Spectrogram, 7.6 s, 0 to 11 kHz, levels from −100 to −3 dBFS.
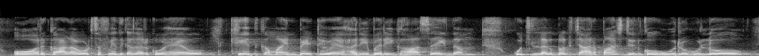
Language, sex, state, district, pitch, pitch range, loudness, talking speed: Marwari, female, Rajasthan, Nagaur, 245 Hz, 230-260 Hz, -13 LUFS, 215 wpm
